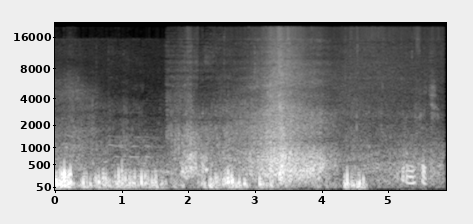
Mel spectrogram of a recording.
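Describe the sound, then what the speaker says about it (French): Ocean waves at Hayama beach, Japan, washing and breaking in a steady outdoor rush, mixed with wind buffeting the microphone and some low rumbling disturbances. "Alors, les derniers bruits des vagues."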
